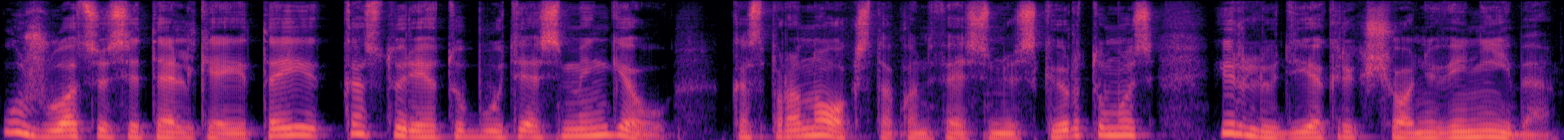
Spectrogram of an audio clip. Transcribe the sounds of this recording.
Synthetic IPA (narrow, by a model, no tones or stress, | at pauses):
ʊʒuɔt̪sʊsʲɪt̪ʲɛlʲkʲɛit̪ɐɪkɐst̪ʊɾʲeːt̪ubuːt̪ʲɪɛsʲmʲɪŋʲɡʲɛʊ | kɐspɾɐnoːkst̪ɐkonʲfʲɛsʲɪnʲʊssʲkʲɪɾt̪ʊmʊsɪɾlʲʊd̪ʲɪjɛkɾʲɪkʃʲt͡ʃʲoːnʲuʋʲiɛnʲiːbʲɛː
